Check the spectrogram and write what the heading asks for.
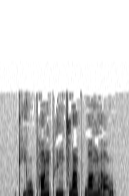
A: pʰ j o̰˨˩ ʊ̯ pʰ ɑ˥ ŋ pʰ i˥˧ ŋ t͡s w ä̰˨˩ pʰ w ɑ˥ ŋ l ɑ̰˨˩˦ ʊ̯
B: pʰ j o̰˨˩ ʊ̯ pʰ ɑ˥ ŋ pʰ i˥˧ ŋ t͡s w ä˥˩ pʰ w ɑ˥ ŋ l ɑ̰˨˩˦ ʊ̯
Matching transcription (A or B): B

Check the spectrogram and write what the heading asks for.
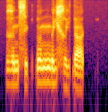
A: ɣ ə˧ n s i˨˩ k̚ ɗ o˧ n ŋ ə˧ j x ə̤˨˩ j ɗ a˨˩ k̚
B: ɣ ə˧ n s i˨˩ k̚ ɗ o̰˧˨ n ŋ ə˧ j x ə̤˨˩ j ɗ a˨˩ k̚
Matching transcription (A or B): A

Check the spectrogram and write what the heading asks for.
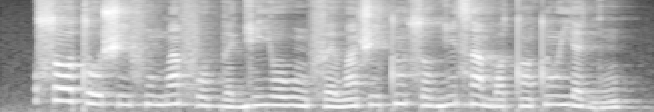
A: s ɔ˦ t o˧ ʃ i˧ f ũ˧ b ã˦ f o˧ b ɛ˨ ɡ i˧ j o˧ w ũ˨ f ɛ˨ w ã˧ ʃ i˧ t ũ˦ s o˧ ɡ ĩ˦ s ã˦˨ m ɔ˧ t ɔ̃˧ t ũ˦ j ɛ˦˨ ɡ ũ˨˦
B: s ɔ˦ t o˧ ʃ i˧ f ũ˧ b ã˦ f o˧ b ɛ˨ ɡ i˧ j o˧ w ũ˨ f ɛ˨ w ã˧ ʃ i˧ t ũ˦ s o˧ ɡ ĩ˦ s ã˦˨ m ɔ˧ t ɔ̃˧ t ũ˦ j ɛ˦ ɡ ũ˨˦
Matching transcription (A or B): A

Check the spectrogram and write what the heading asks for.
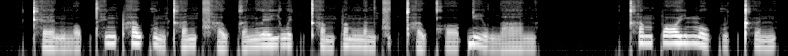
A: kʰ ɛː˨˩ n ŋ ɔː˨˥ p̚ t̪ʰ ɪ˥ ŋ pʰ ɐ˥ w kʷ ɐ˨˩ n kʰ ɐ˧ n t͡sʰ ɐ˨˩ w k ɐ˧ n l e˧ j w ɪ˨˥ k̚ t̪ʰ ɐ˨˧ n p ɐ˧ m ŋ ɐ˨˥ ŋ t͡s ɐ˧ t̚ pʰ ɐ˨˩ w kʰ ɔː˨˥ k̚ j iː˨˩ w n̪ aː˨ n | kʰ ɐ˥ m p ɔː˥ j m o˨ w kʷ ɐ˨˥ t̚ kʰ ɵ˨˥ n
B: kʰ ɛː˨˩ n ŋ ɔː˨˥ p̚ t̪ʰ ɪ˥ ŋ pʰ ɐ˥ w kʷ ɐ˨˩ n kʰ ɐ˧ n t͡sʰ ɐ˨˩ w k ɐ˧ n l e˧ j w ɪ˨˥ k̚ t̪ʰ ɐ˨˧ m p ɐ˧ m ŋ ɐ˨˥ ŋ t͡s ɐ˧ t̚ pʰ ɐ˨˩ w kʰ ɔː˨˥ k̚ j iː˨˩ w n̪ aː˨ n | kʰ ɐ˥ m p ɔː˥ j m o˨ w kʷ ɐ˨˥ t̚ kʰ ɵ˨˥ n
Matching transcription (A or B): B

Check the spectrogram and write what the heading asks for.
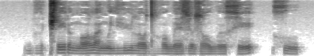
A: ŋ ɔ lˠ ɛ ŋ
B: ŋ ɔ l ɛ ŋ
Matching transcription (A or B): A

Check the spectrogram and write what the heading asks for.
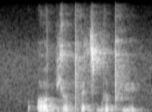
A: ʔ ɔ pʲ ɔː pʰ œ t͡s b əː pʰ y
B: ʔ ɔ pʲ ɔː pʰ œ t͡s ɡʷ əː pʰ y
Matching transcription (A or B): A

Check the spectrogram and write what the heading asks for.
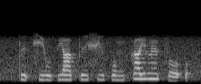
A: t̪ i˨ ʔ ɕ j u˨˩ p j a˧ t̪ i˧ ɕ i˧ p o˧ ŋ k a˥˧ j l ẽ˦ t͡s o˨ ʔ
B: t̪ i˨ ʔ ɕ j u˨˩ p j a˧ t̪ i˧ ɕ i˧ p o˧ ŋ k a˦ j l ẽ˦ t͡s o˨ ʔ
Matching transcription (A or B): B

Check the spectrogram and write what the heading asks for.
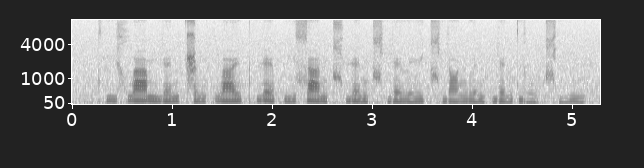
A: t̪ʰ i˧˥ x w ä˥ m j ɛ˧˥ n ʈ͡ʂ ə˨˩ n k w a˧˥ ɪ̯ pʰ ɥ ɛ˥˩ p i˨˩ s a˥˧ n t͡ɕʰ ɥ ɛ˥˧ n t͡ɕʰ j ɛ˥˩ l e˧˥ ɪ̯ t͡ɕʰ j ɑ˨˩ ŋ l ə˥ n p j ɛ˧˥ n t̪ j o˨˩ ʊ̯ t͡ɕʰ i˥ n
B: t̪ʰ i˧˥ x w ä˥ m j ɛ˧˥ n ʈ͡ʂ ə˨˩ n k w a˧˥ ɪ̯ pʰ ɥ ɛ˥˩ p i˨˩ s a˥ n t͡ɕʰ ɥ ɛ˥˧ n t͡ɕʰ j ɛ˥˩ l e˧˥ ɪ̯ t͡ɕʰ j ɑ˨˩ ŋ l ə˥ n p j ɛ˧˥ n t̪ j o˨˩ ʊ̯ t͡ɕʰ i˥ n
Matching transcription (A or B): A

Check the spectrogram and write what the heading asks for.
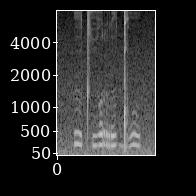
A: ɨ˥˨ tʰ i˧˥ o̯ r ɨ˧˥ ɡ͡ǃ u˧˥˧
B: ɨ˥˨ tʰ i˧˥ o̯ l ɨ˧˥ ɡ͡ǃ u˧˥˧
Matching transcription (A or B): A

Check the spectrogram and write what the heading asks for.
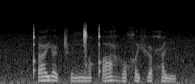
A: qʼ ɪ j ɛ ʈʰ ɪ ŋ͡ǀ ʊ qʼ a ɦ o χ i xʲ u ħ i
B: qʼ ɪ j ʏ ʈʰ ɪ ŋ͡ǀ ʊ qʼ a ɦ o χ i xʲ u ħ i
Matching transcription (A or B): A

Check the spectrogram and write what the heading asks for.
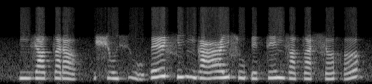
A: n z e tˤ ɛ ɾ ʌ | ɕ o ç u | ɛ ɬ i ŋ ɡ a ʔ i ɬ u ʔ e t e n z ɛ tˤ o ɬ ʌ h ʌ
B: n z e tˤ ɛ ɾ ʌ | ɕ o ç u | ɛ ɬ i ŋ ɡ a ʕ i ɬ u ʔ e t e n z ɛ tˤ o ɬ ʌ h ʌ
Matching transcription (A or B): B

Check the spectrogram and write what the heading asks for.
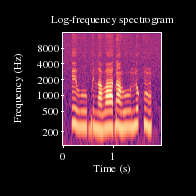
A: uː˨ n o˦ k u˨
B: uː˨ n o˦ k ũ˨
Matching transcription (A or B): B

